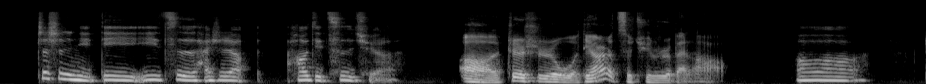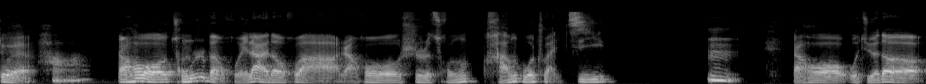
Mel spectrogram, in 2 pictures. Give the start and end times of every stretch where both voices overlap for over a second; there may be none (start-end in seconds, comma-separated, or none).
none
